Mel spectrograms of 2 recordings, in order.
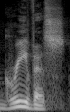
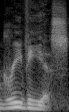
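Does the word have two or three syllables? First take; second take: two; three. First: The word is said with two syllables. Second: The word is said with three syllables. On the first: The speaker calls it right. "It's pronounced grievous" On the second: The speaker calls it wrong. "not grievous"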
